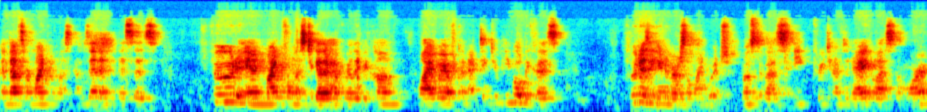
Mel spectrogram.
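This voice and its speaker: In a Russian accent, a woman talks at a medium pitch with monotone, flat intonation and big swings in loudness. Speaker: social media influencer and podcaster. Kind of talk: panel discussion.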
